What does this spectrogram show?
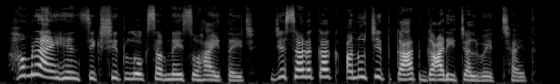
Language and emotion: Maithili, disgusted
